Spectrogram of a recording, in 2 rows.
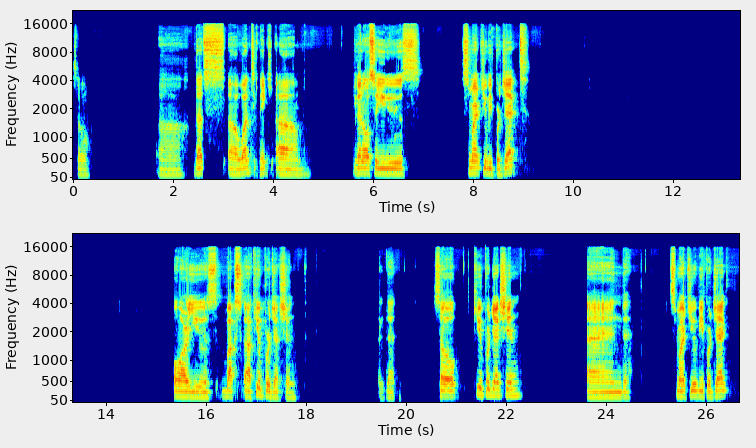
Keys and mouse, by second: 0.0 ctrl+z, 0.0 Tab, 0.0 ctrl+space, 3.1-3.4 middle drag, 3.7 ctrl+space, 4.0 Tab, 4.5-5.5 shift+middle drag, 6.0 u, 10.9 ctrl+space, 12.0 a, 13.1 middle click, 14.4 shift+middle click, 15.3 u, 17.9 alt+a, 18.6 a, 21.5 ctrl+space, 22.2 w, 24.5 u.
